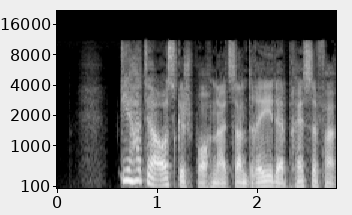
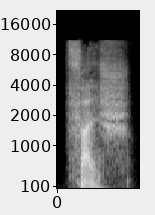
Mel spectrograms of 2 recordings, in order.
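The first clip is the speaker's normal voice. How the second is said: sharp; 3 semitones lower than usual. A narrator's reading. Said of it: "antwortete Henri scharf".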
